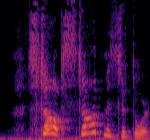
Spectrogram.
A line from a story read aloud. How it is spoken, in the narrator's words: she impatiently cried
